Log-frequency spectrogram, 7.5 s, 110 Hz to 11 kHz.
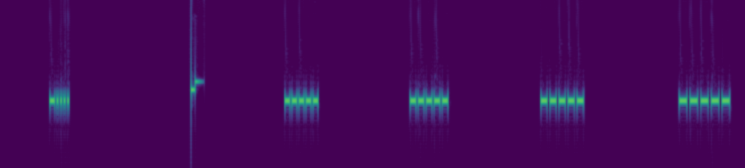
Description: Morse code, heard as a keyed tone, about 56 wpm, spaced as for 9 wpm, 700 Hz. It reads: 6 0000
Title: Speed-Racing Single Letter-Number 45wpm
